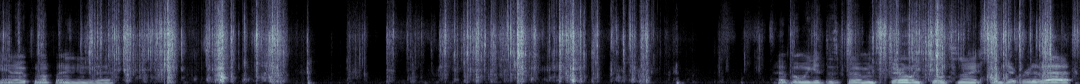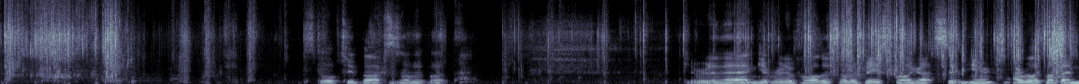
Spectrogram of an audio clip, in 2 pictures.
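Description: Foil wrappers crinkle and tear as packs are opened.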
